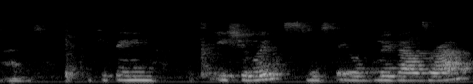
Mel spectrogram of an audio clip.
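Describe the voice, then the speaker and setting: A woman speaks with a medium pitch. Noticeable background noise is present. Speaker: yoga teacher. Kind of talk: live online yoga class instruction. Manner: calm, gentle.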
